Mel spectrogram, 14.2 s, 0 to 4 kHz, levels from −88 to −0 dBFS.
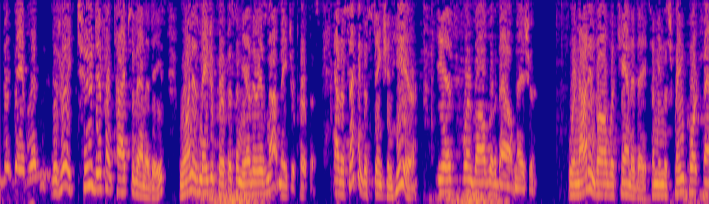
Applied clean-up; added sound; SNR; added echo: classical method Wiener filter.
